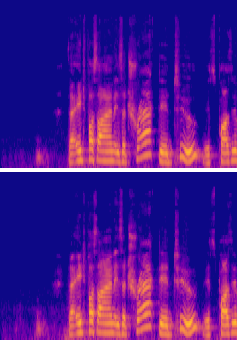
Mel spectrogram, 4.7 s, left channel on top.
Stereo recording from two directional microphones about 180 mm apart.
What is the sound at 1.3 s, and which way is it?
Speech, 50° left (ahead or behind).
